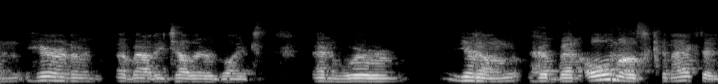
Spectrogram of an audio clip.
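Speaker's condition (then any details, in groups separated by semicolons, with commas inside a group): Cerebral palsy; present from birth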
